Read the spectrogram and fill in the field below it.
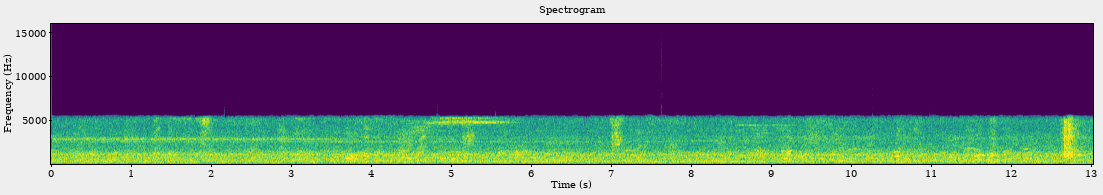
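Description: A subway train rumbles and rattles steadily along the tracks.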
